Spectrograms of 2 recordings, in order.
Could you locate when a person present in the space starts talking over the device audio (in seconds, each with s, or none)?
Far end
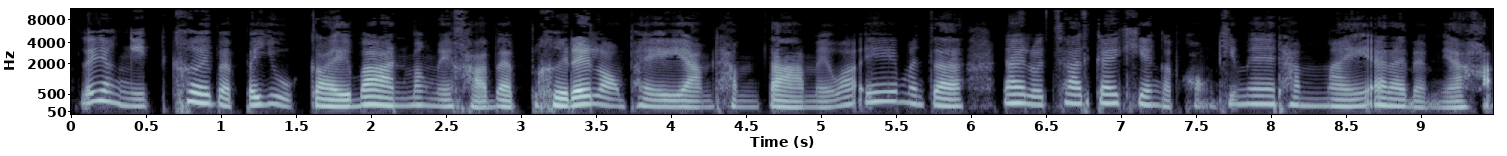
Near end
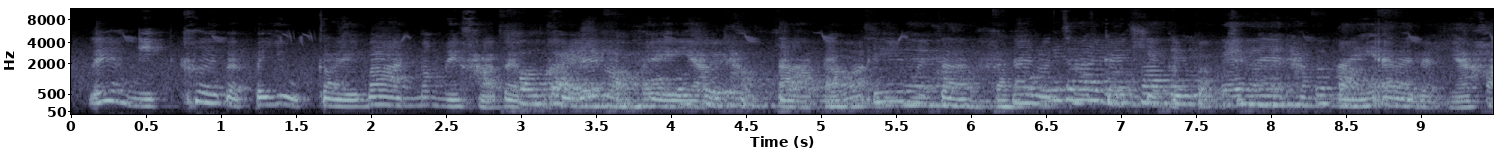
2.9 s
